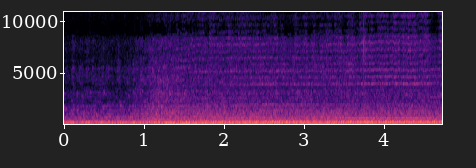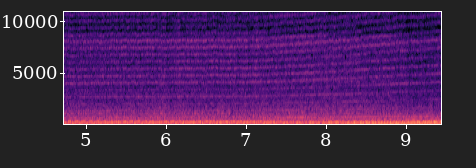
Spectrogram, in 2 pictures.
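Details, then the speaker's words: 2002 Ford Ranger swapped from its 3.0 V6 5-speed to a 351W V8 with automatic transmission, carbureted with choke, just started: rough idle with a supercharger-like whine from the transmission. Owner says the transmission is toast; timing is likely still a bit out and the carb needs adjusting. "she's got the supercharger whine in the transmission. It's supposed to come from the motor."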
